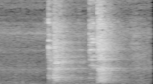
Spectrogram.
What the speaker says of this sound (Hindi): ये साथ साथ ही मैं डालूँगी, साथ साथ ही मैं चम्मच चलाऊँगी ताकि कोई भी लम्स वगैरह ना बन सके।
